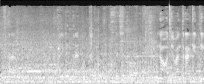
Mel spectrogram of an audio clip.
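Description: Voices talking over a steady background rumble of a busy, noisy hall.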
